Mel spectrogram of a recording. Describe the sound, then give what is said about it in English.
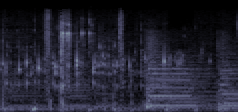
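IPA beer pours into a cup, a steady gurgling splash with bubbly, fizzy trickles that rises in pitch as the cup fills and builds a lot of foamy head, lasting a couple of seconds with no talking. “If you're an IPA drinker, I'm pouring it into a cup.”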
